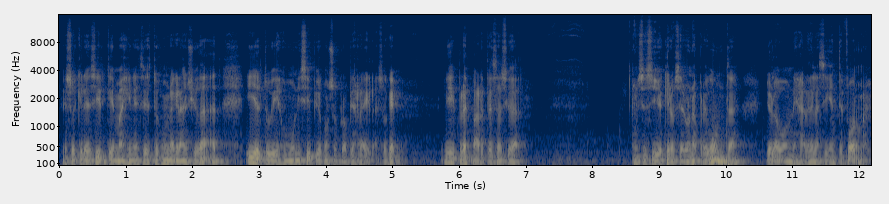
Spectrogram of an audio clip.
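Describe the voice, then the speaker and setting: A man's voice: extremely low pitch, fairly quick, a little mellow. A man, teaching an English grammar lesson and explaining step by step, often checking in with "¿ok?".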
